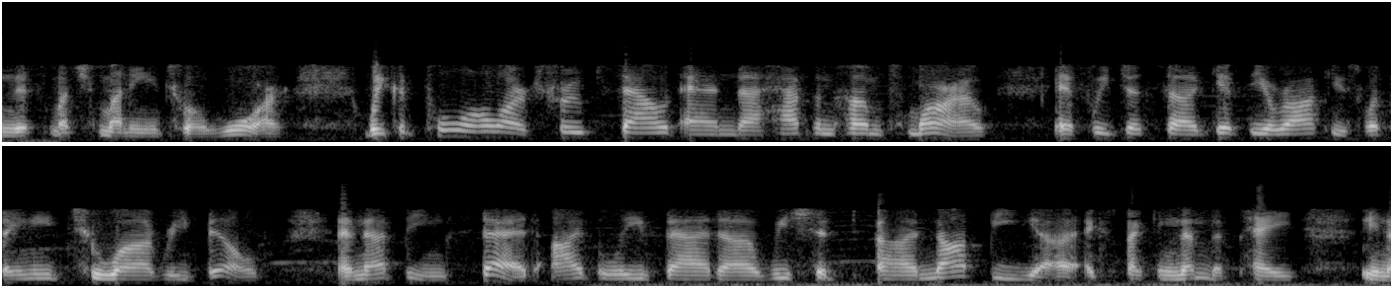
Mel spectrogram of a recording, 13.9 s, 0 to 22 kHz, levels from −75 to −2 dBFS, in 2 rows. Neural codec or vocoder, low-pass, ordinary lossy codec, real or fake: none; 7.2 kHz; MP3, 32 kbps; real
